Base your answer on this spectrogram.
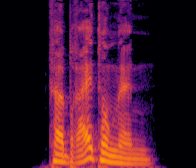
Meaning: plural of Verbreitung
- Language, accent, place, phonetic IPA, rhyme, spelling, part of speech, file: German, Germany, Berlin, [fɛɐ̯ˈbʁaɪ̯tʊŋən], -aɪ̯tʊŋən, Verbreitungen, noun, De-Verbreitungen.ogg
